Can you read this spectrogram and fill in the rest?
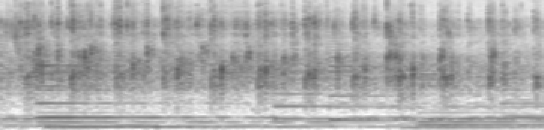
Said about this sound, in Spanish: Yo les quiero decir que ustedes son los invitados de honor. Dese un aplauso a ustedes mismos.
